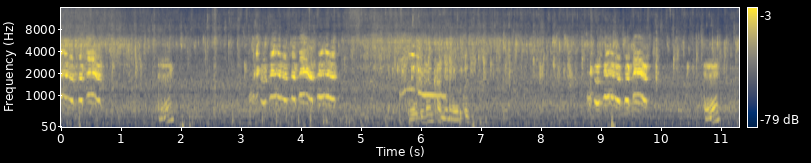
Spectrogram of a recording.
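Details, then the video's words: Indian ringneck parakeet kept as a pet, talking in several bursts of rapid, warbling speech-like phrases separated by pauses, with some soft chattering and faint running water in the background. "Indian Ringneck Parrot Talking Compilation"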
